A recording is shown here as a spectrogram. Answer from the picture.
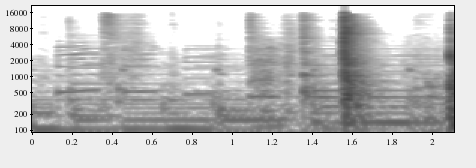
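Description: Background music with sustained notes, and about one and a half seconds in a single loud, sharp snip of garden shears cutting through the bouquet's thick stems.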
